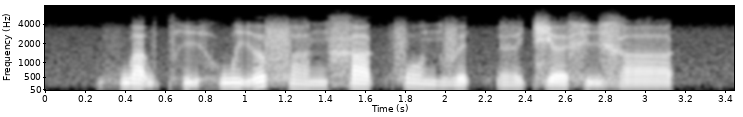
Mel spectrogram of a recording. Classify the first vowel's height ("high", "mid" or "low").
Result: low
